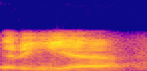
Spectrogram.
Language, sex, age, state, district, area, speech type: Tamil, male, 60+, Tamil Nadu, Tiruchirappalli, rural, conversation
